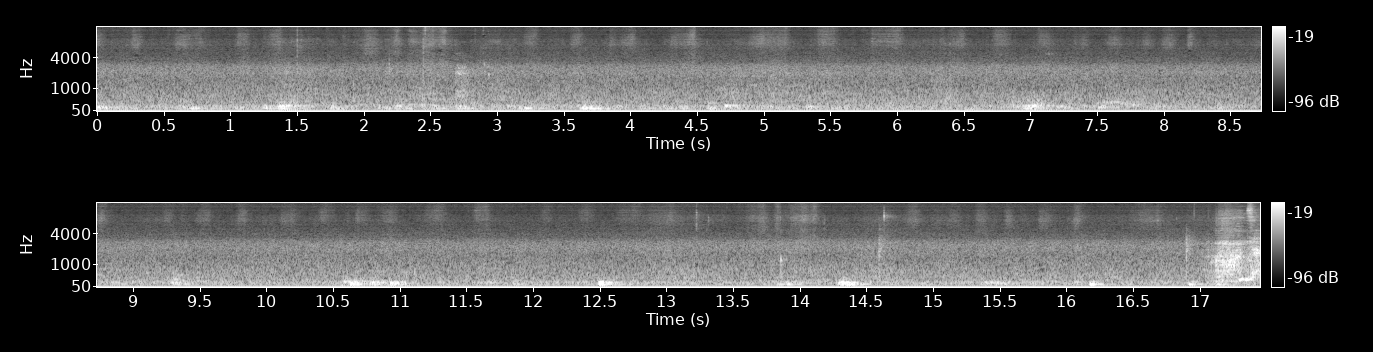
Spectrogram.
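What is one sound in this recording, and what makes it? A makeup sponge pats softly against skin.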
